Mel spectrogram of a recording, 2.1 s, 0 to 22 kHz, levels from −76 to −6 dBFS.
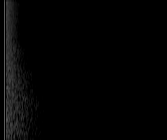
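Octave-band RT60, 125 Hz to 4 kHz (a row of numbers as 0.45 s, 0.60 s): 1.3 s, 1.3 s, 1.3 s, 1.3 s, 1.1 s, 0.85 s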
